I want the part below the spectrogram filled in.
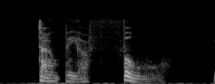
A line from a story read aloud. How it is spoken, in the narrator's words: he hisses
